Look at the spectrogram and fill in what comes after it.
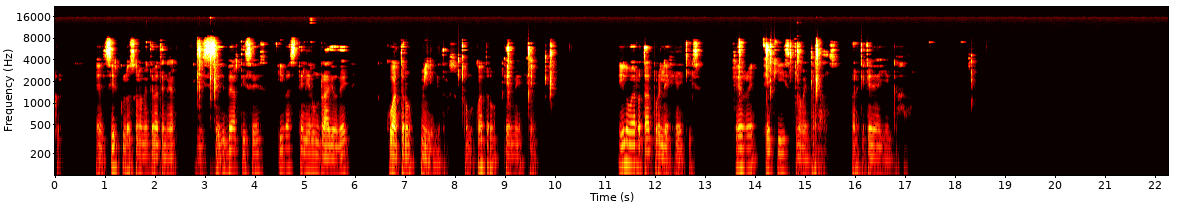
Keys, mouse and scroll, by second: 1.8 click, 2.7 1, 2.8 6, 3.1 Return, 5.0-6.2 drag, 8.1 4, 9.4-9.8 typing, 13.6 typing, 14.7-15.2 typing, 17.5 shift+click, 18.6-22.2 drag.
